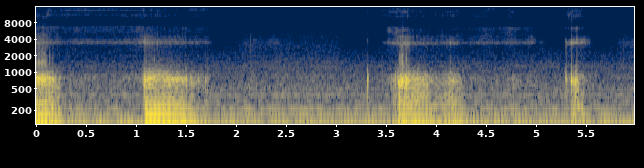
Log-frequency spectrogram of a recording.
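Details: Loud, rough, rattling snores on each in-breath every two to three seconds, with drooling while snoring and steady low hum between; heavy snoring.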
